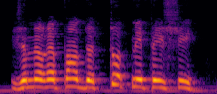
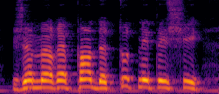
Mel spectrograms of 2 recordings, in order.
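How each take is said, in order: No difference in how they are said.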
